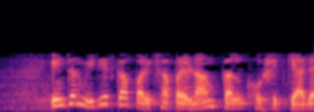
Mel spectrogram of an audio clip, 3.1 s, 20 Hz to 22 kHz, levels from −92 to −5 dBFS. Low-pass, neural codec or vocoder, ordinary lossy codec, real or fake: 3.6 kHz; none; none; real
